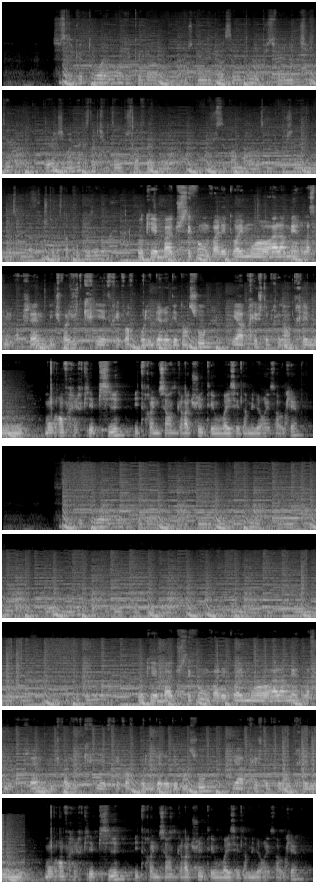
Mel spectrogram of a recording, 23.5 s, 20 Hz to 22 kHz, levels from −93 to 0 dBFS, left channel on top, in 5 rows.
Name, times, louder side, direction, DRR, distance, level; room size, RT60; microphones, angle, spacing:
voice 1, 0.8-11.1, left 3 dB, 90° left, 0.9 m, -41 dB
sound 1, 0.9-19.2, right 2 dB, 40° right, 2.5 m, -37 dB
sound 2, 1.0-15.5, left 1 dB, 20° left, 4.2 m, -51 dB
voice 2, 11.4-19.2 19.5-23.3, left 3 dB, 45° left, 1.4 m, -31 dB
29.0 x 23.5 x 7.6 m
head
